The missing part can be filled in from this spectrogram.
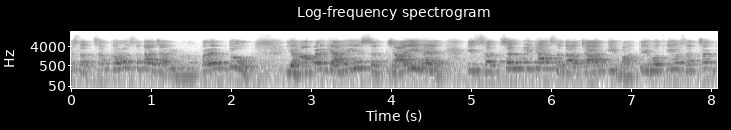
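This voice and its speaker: High, lively Hindi grammar teacher woman. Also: heavy reverb, distant mic, a little hiss or hum, poor audio. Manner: asks rhetorical questions and answers them, calls students 'beta'; stretches example sentences slowly word by word. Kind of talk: classroom lecture for exam students.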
